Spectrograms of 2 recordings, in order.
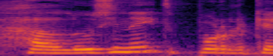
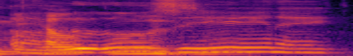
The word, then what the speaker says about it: hallucinate: Yo diría que según las reglas del inglés, hallucinate, porque la H suena como una J. Sí, la H suena. Pero ahí ella dice hallucinate.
